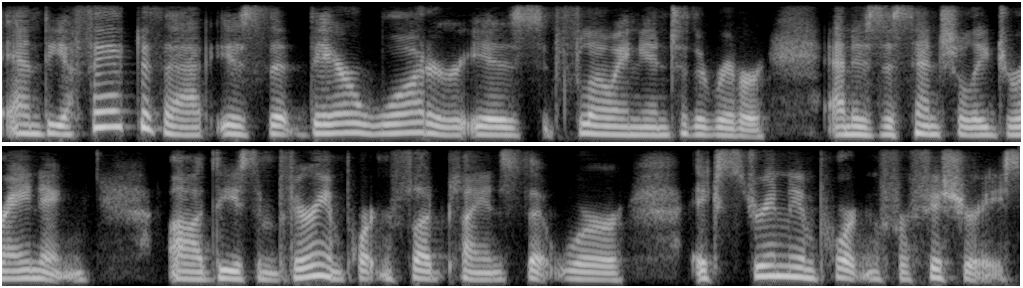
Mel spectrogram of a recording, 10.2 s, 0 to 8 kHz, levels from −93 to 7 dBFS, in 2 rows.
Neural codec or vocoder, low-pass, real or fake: codec, 16 kHz in and 24 kHz out, 1 kbps, XY-Tokenizer; 7.2 kHz; fake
